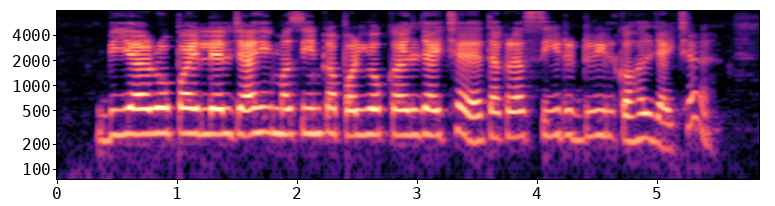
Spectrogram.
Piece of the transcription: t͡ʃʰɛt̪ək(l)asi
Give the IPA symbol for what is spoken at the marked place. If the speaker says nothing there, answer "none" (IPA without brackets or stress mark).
ɾ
